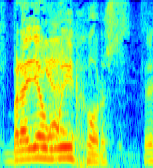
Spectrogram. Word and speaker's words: Brian Windhorst: Brian Windhorst es el personaje. – Esa es la pronunciación correcta.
